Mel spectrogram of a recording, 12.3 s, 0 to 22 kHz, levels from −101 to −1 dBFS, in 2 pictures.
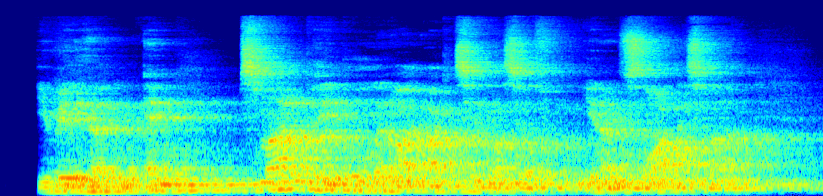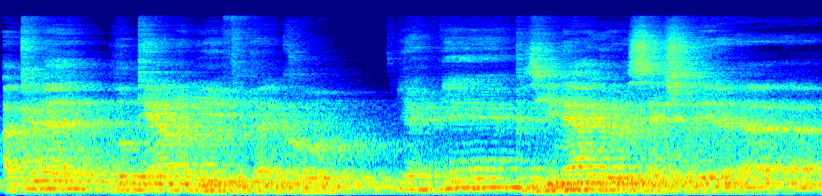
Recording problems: room echo; strong; dies away in 2.1 s
off-mic speech; far

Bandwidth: 15.5 kHz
